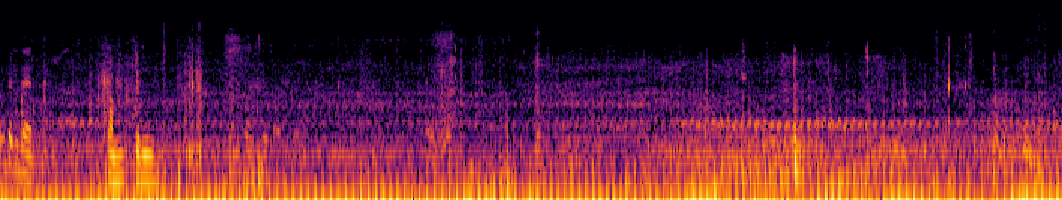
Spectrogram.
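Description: A scooter rides along a hill road in Himachal, near Kasol, its engine giving a steady, close, continuous drone with rumble and some clatter throughout, without letup.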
